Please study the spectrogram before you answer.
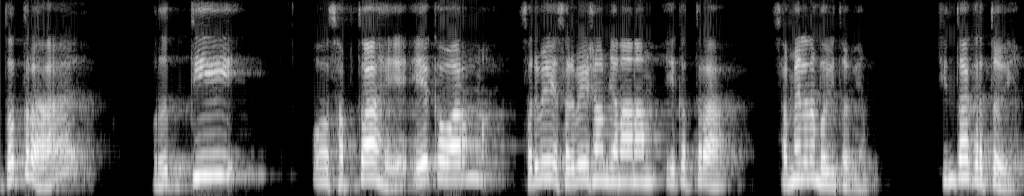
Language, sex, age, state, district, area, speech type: Sanskrit, male, 45-60, Karnataka, Uttara Kannada, rural, spontaneous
